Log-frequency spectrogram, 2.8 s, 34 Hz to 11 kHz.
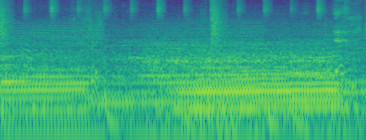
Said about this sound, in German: vor allem wenn der Fünfzylinder einmal in den Drift-Modus kommt. Laut Audi sind hier bis zu 1750 Newtonmeter pro Rad möglich.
